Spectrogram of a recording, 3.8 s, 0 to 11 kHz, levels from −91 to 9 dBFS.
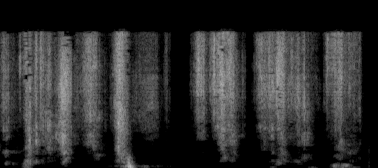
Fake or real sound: fake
